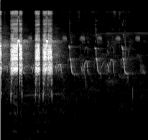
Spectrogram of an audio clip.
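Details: Black francolin, locally called kala tetar, giving three harsh, rasping bursts: one short, then two longer close together. Faint thin chirps from small birds follow through the rest of the recording.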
